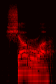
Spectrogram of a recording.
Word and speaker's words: شَرَّ: Sharra, the ra has tashdeed, and fatha has to be pronounced with tafkhim and without takreer. If you say sharra, sharra dhalika. – Yeah, the trilling sound should not be heard.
